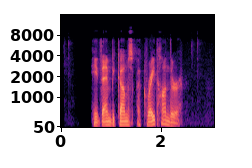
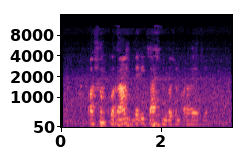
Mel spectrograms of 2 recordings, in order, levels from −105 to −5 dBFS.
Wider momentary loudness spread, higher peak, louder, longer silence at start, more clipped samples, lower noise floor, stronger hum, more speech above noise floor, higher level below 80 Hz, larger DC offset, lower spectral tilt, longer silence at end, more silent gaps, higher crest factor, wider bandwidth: second, 8 LU vs 15 LU; about the same, -8 dBFS vs -8 dBFS; about the same, -29 LUFS vs -29 LUFS; about the same, 0.6 s vs 0.55 s; neither; first, -71 dBFS vs -54 dBFS; neither; first, 43 dB vs 26 dB; second, -60 dBFS vs -54 dBFS; neither; second, -5.5 dB/octave vs -8.5 dB/octave; first, 0.65 s vs 0.5 s; neither; about the same, 24 dB vs 22 dB; about the same, 9.4 kHz vs 9.4 kHz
